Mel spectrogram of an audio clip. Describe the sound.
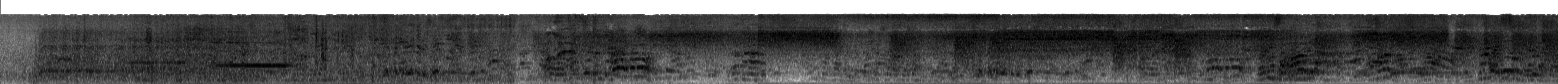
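A train pulling into a station, a radio drama effect, gives a long steady rumble with hissing and rattling under a man talking throughout.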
